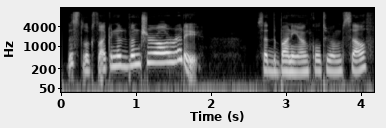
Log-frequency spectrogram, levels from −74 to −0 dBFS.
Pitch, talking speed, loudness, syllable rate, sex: 225 Hz, 170 wpm, -16 LUFS, 5.9 syllables/s, female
